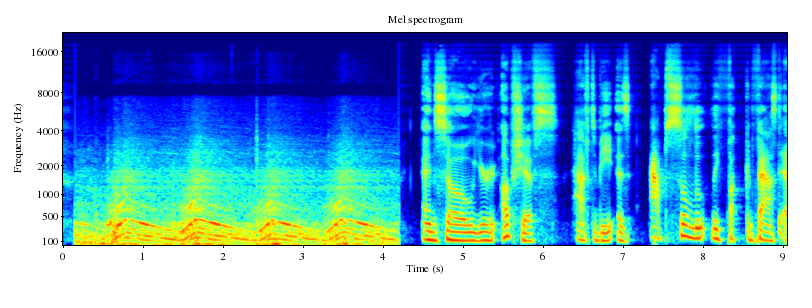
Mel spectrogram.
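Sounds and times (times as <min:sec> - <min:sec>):
Porsche 911 S/T engine revving from idle to redline: 0:00.1 - 0:04.2
speech: 0:04.6 - 0:09.0.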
